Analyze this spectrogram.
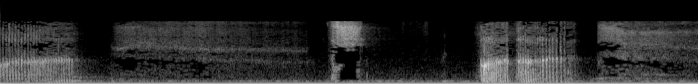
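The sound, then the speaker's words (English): A voice imitates snoring, portraying Jesus asleep on the boat: a series of breathy, rasping inhales and exhales repeating in a slow rhythm, with a couple of sharper, louder snorts partway through. “And Jesus is sleeping away.”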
